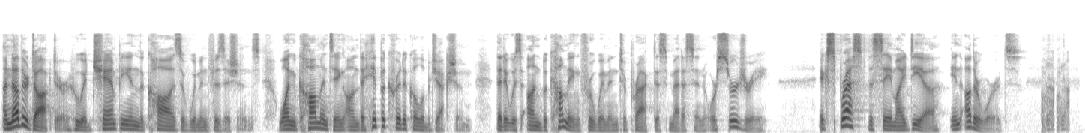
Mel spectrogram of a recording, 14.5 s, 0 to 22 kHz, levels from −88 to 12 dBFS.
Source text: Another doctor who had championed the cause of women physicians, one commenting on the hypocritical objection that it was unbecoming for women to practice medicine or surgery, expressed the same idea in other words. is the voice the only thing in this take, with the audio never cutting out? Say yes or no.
no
